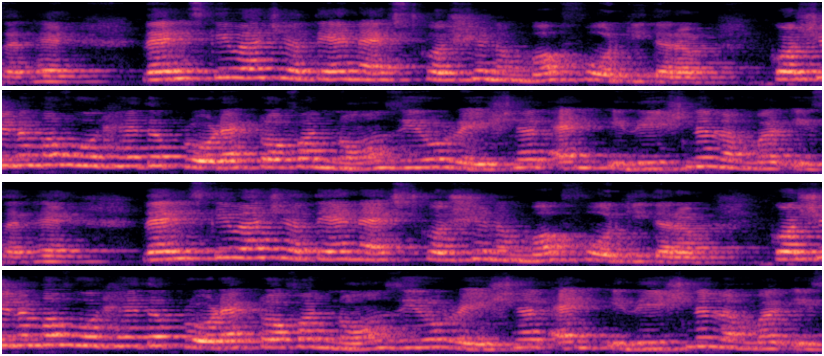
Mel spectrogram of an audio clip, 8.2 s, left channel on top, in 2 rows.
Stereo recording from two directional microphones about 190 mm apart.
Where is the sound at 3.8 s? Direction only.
10° left (ahead or behind).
